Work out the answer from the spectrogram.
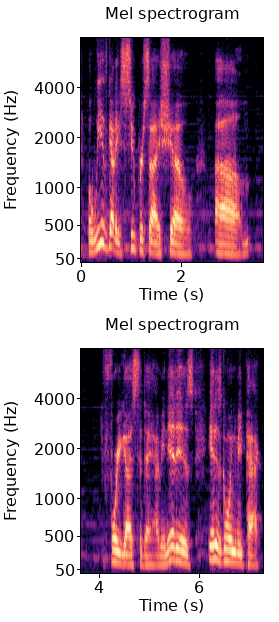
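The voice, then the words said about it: Slightly hoarse voice. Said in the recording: “I sound a little hoarse”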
